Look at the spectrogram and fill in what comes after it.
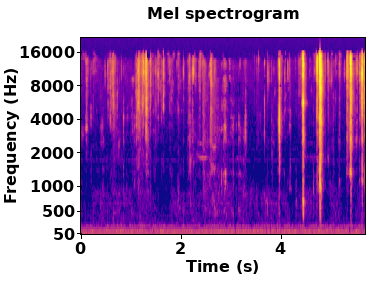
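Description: A person chewing rice and crab, with several sharp crunches of crab shell being bitten in the second half, over a steady low hum.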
